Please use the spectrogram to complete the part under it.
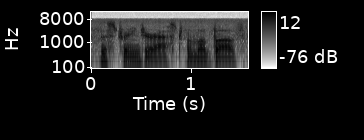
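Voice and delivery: ordinary delivery

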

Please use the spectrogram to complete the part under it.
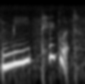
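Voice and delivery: slow, high squeaky voice; small squeaky creature introducing itself; Piglet. A narrator's reading. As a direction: squeak it slowly, pitched well up. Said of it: "the squeaky voice said".

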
